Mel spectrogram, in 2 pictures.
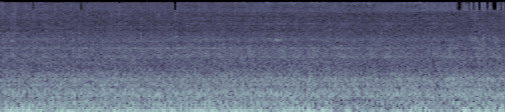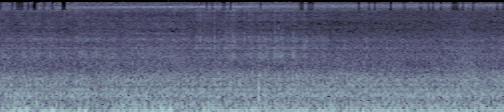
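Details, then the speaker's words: Whirlpool Accudry dehumidifier, not collecting water, fitted with a new capacitor, running outdoors while being recharged with refrigerant: steady low compressor hum with no knocks or rattles; normal compressor running during the recharge. "all right the dehumidifier is turned on near the compressor running so ready to start the recharge"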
